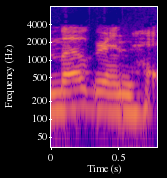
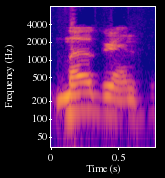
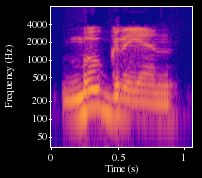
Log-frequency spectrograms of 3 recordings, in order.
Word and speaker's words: Mogren: It's Mogren. M-O-G-R-E-N. Mogren. It's a Swedish name. I guess the Swedes pronounce it Mugrien, but I'm one of those Americans, so we mispronounce everything. We call it Mogren.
